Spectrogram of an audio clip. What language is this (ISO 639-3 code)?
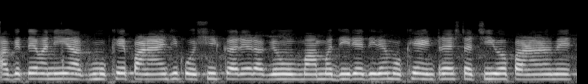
snd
